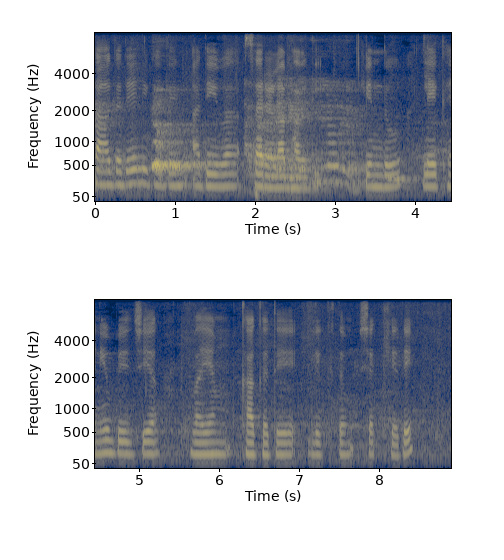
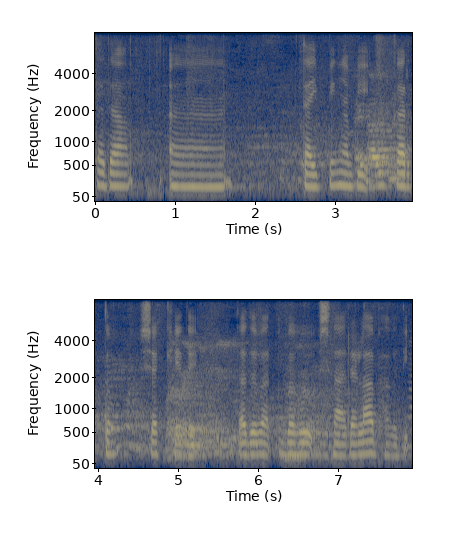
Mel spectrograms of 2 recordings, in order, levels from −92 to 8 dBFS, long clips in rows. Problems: constant background noise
